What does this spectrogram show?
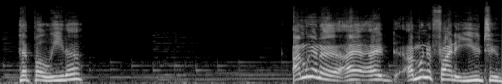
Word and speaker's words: Hippolyta: you've always pronounced it Hippolyta. Chat told me one time that it's more like puh, like P-U-H, so like hippa, which that's kind of what you're doing there, right? Hippolyta.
